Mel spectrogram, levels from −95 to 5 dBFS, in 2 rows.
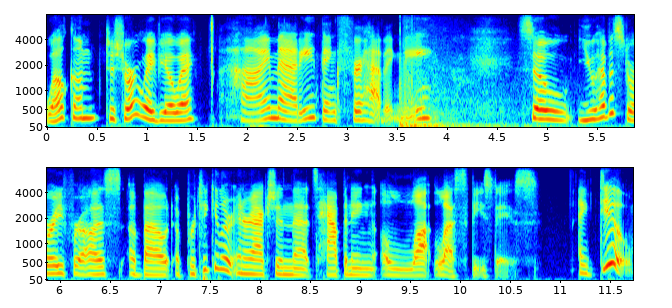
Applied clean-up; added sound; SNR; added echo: none; Explosion; 16 dB; none.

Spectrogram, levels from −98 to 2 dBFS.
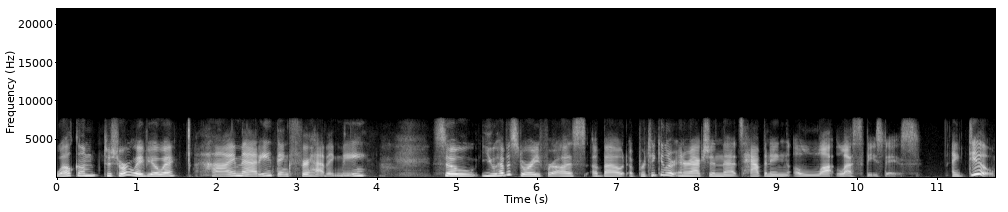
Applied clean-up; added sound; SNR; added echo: none; none; none; none.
